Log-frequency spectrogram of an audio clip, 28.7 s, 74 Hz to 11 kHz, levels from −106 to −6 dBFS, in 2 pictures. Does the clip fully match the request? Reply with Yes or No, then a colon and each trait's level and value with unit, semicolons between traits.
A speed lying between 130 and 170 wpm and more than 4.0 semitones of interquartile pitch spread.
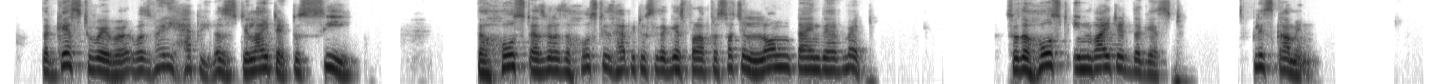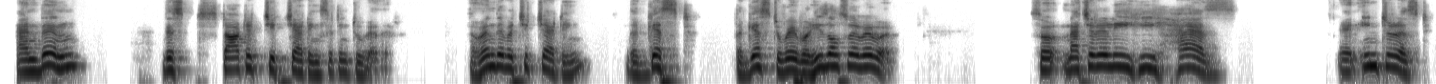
Yes: average, 145 wpm; average, 5.2 semitones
